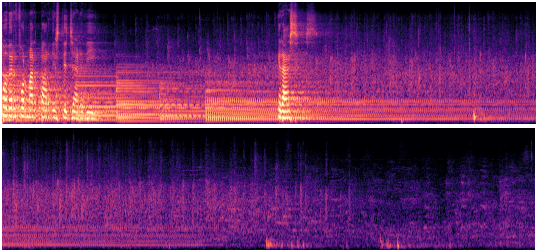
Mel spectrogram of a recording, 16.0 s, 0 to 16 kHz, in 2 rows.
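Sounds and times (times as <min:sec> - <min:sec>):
digital piano chord: 0:00.0 - 0:11.1
faint clapping: 0:01.7 - 0:13.9.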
